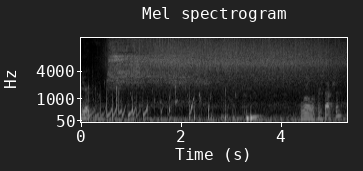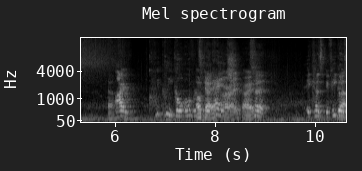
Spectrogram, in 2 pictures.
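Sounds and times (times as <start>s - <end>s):
speech: 0.0s - 1.3s, 4.4s - 9.1s, 9.8s - 10.6s
water from a water skin glugging and splashing down a smoking chimney on a flat roof: 0.0s - 5.9s.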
